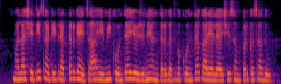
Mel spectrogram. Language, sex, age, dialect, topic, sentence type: Marathi, female, 56-60, Northern Konkan, agriculture, question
